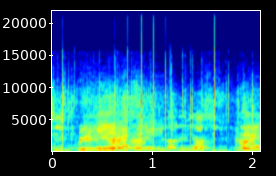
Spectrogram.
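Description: Young children singing together in chorus, held notes stepping from pitch to pitch, with sharp clicks scattered through.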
